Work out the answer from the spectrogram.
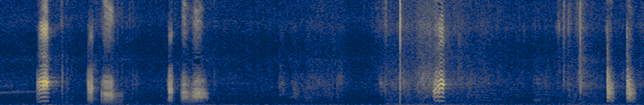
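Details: Vocal Javan myna that copies human words and coughs, including Assalamualaikum and 'halo cewek'; loud nasal bursts, some in quick pairs, separated by quiet pauses, then three rapid clipped syllables at the end.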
